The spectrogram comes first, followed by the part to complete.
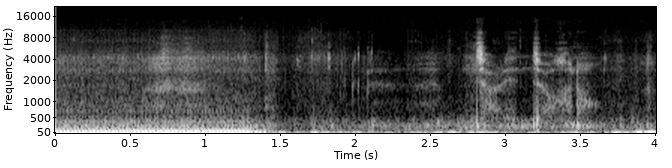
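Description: Suzuki GSX-S750 inline-four idling, then switched off about a second and a half in; its steady low hum stops abruptly. Faint handling noises and soft breathy sounds follow.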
